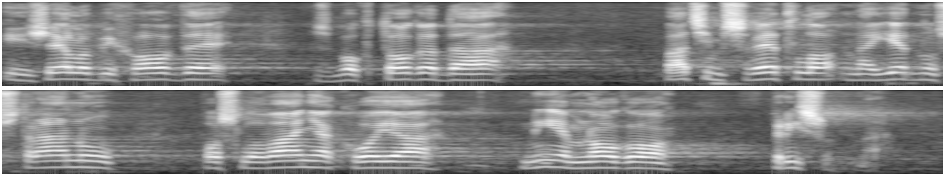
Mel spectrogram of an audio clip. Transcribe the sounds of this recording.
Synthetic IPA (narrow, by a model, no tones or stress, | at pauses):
iʒeleobixo̞ːʋd̪ezbokt̪o̞ɡad̪a | pa̰t͡ʃsimsʋet̪lo̞naje̞d̪nust̪ɾaːnu | po̞slˠoʋaːɲako̞janije̞mno̞ɡo̞pɾisut̪na̰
